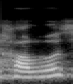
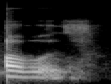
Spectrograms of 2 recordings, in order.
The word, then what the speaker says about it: hours: You should not say hours. You have to say hours. Height is silent.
